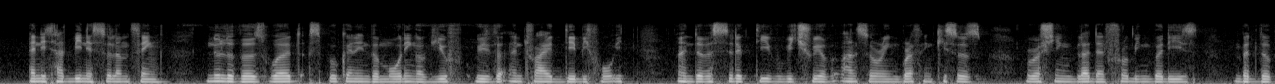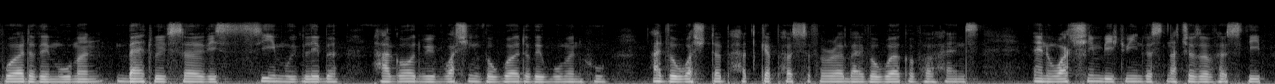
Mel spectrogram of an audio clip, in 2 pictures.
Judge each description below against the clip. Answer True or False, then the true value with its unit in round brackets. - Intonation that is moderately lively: False (1.1 semitones)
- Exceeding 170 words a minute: True (195 wpm)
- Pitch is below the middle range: True (125 Hz)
